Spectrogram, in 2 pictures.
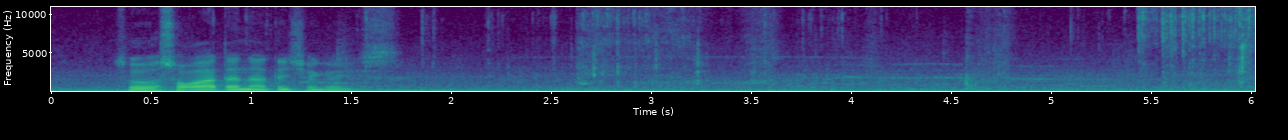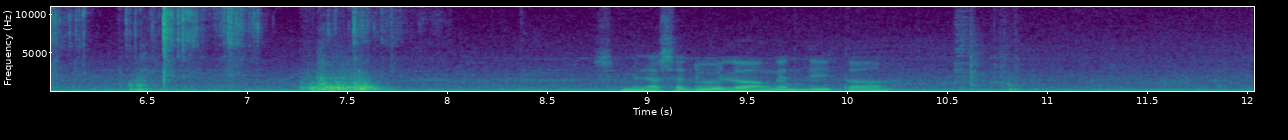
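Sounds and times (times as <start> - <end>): handling clicks and rustles: 5.4 - 7.2.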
